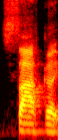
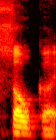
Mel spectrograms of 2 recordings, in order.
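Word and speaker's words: Sokka: Ang it was Ang it was not Saka it was SOA it was not iro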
